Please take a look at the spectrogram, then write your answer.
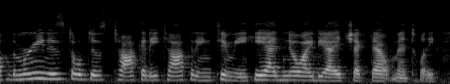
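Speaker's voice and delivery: ordinary delivery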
